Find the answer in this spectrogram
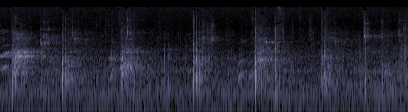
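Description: Tennis rally on a hard court: a serve and then racquet strikes on the ball about every second and a quarter, some six hits in all, with lighter ball bounces between them. A player grunts with some of the hits.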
